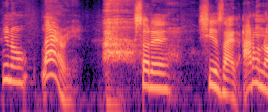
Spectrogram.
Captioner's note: sighs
